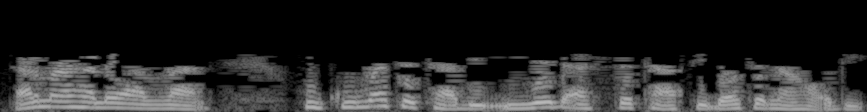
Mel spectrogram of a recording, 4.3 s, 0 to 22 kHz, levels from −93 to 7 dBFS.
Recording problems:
garbled, watery; badly; nothing above 3 kHz
distortion; slight; 11% of the sound clipped

